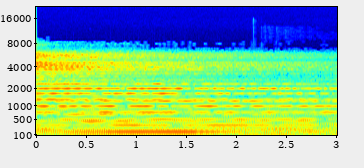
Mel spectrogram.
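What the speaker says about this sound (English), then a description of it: "I switch up to that scene, and the reverb is holding indefinitely" An electric guitar chord rings through a Fractal Audio effects unit with reverb hold engaged, the sustained wash hanging steady and loud without decaying, dense and shimmering with no voices.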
